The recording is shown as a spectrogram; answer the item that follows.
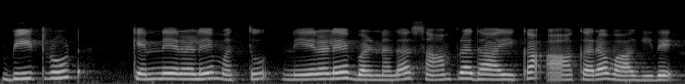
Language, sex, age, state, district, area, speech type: Kannada, female, 30-45, Karnataka, Chitradurga, rural, read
